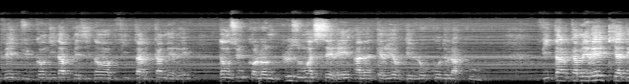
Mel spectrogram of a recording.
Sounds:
Speech

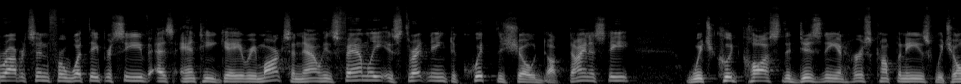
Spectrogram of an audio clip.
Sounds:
Narration, Male speech, Speech

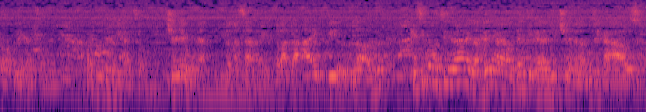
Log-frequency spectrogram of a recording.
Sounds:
Speech, Music

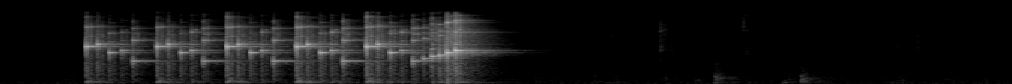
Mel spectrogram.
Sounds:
playing glockenspiel

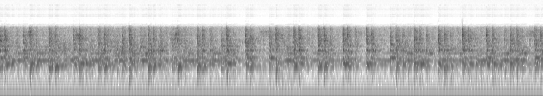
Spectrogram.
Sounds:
Didgeridoo, Music

